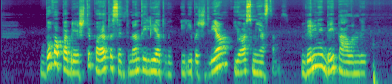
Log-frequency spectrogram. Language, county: Lithuanian, Kaunas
